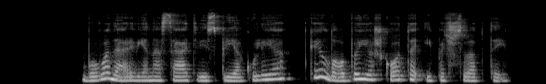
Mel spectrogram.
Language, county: Lithuanian, Kaunas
